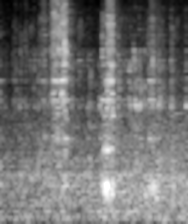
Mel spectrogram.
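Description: A metal jar lid with a rubber seal is screwed on by hand, giving a few short, close scraping and clicking twists.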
